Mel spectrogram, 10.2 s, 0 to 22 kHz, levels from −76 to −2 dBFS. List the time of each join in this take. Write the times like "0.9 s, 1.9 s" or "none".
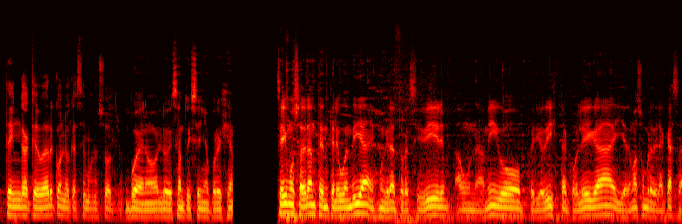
none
